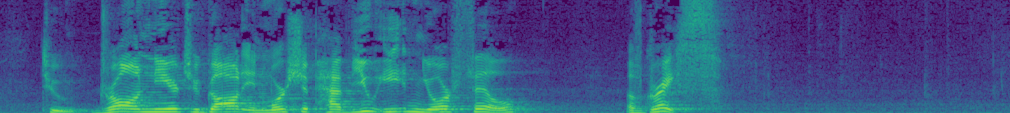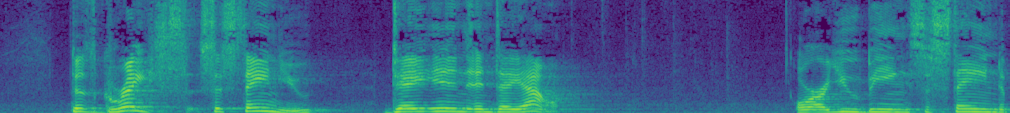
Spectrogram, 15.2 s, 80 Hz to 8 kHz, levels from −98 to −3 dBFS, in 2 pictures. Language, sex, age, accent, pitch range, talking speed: English, male, 40-59, American, 130-200 Hz, 110 wpm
